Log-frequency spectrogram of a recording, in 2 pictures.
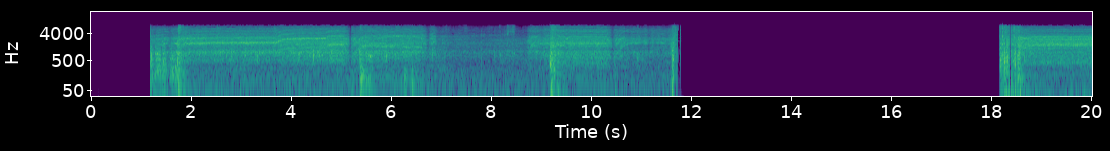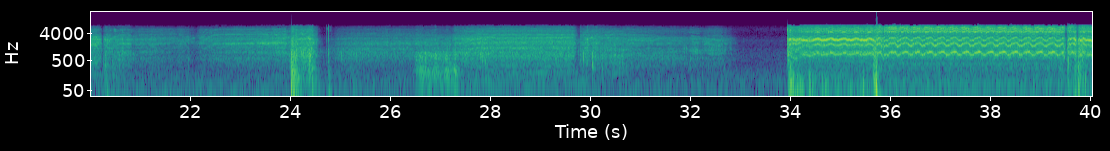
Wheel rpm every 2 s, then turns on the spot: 0, 0, 0, 0, 0, 0, 0, 0, 0, 0, 0, 0, 0, 0, 0, 0, 0, 230, 280, 290.
none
